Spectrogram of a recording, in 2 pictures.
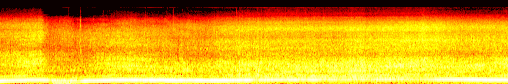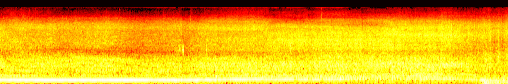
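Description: Jeep Cherokee XJ engine held at high, steady revs as the vehicle slides through mud, over a continuous hiss of spinning tyres throwing mud. The revs dip briefly about a second and a half in, creep up slowly, and drop near the end.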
